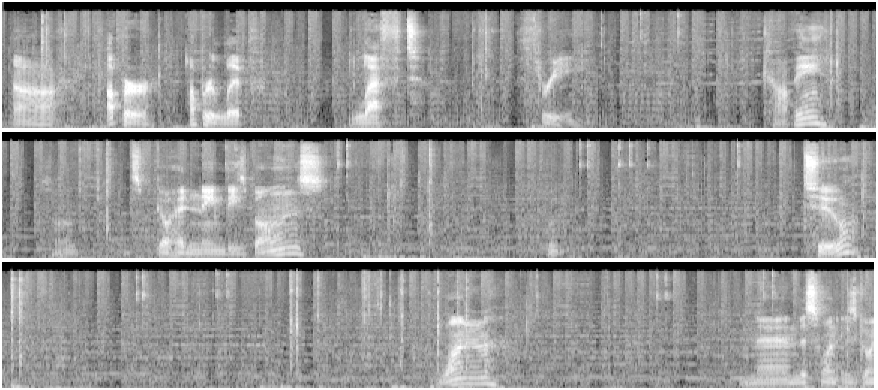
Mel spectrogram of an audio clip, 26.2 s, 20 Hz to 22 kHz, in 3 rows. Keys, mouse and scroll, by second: 11.0 right click, 12.1-13.3 drag, 14.5-17.9 drag, 18.9 right click, 19.6-22.3 drag, 24.1 right click, 25.1-26.2 drag.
